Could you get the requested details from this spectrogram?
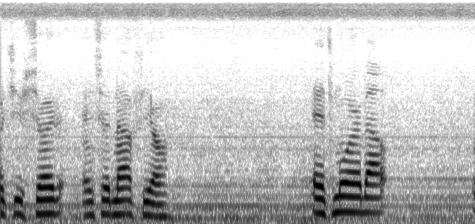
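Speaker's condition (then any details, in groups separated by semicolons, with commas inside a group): Cerebral palsy, spastic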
